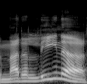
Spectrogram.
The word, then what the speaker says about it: Maddalena: thought of it also my last name is spelt with a long e so Maddalena sorry thanking you for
